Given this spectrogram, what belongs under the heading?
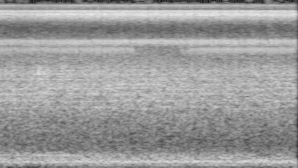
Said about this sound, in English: If you're new to the area and never experienced it, here's a quick sample of what cicadas sound like.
